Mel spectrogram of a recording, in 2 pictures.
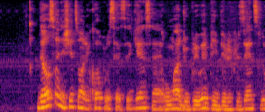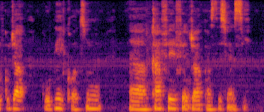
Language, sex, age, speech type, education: Nigerian Pidgin, male, 30-45, spontaneous, tertiary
